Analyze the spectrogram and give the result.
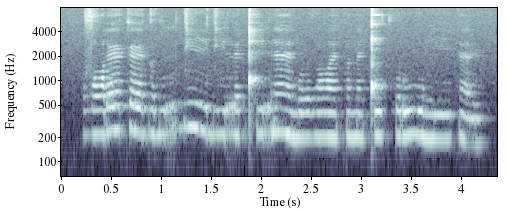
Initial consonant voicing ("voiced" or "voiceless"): voiced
